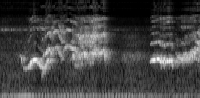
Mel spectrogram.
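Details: Black-capped lory, said to be very vocal and able to talk, gives a long warbling, sliding whistle blended with raspy squawks, then a brief pause and a rising whistled note, with a low hum beneath.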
